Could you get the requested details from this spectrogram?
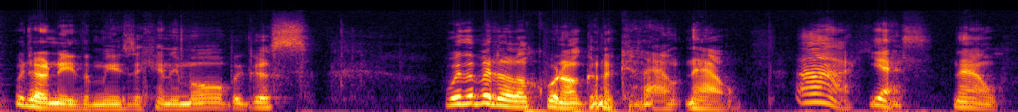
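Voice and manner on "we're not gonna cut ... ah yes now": ordinary talk, nothing marked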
